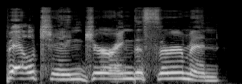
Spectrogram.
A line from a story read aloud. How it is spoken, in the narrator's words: she bellowed as she skated by, her words followed by a whinnying hoarse laugh that trailed behind her in the air like a long flapping scarf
